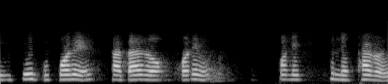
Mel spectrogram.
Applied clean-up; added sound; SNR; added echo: neural mask model DeepFilterNet 3.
